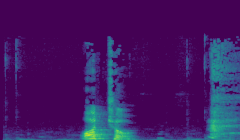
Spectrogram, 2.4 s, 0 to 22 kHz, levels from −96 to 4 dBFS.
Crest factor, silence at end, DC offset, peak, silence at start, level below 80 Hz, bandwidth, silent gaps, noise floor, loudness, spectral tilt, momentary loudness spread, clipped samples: 20 dB; 0.05 s; under 0.1%; -4 dBFS; 0.8 s; -78 dBFS; 16.5 kHz; none; -64 dBFS; -21 LUFS; -3 dB/octave; 15 LU; under 0.1%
